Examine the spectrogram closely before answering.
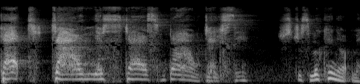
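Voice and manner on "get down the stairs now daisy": slow, hushed half-whisper. Retelling telling four-year-old Daisy to get down the stairs, retelling a half-whisper. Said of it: "I'm whispering".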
